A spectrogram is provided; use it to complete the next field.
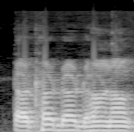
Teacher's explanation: ट ठ ड ढ ण कहेंगे तो जिह्वा जहाँ स्पर्श कर रही है उस स्थान का नाम है मूर्धा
